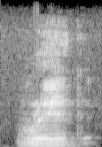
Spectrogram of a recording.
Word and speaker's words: read: observen britt reid ríe el pasado se pronuncia como si fuera el color rojo read red ruiz y volvemos nuevamente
